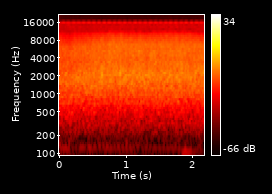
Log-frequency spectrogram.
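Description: Studio audience applauding, an even, steady clatter of many hands.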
